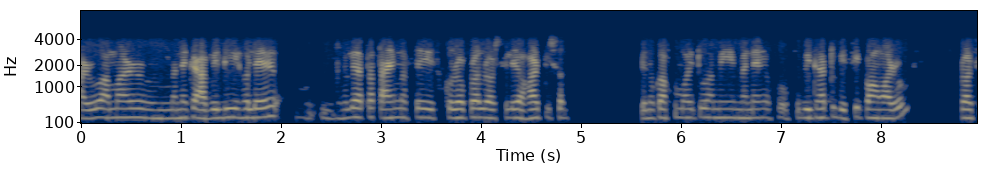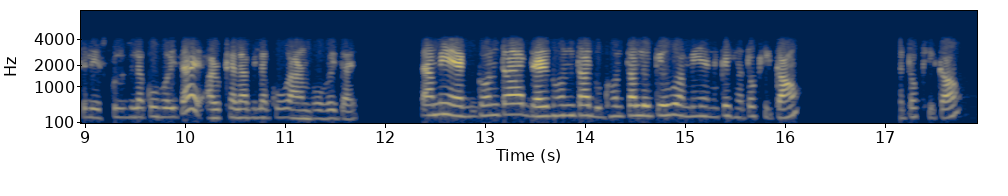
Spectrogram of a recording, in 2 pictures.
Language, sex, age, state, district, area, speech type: Assamese, female, 45-60, Assam, Kamrup Metropolitan, urban, conversation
